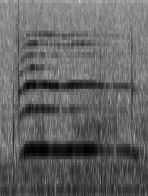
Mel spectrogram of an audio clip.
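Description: A house cat gives a single clear, drawn-out meow close by in a kitchen, steady and tonal for about a second, with no talking.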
